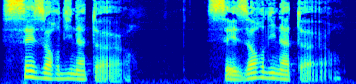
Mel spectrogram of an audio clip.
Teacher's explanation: you should make the liaison between s and o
